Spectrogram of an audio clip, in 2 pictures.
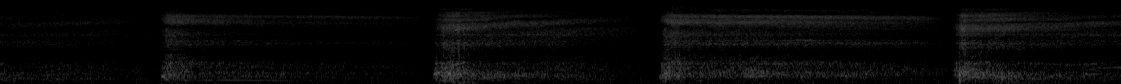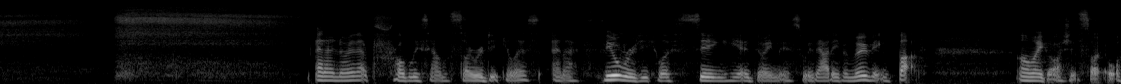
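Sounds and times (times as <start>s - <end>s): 
nose breathing while walking: 0.0s - 14.4s, 20.5s - 21.4s
speech: 14.4s - 20.5s, 21.4s - 22.4s.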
